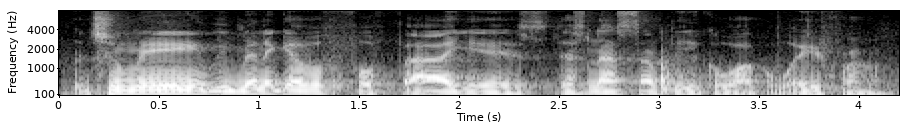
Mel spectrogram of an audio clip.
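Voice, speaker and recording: A man's voice: sits low, steady tone, fairly quick, background noise, natural voice. An actor playing a conflicted young man in a long relationship, talking in casual slang. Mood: weary. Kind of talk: web drama acting.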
